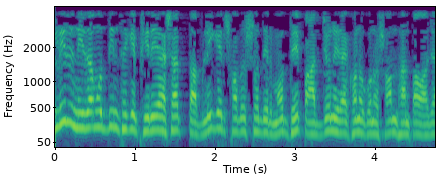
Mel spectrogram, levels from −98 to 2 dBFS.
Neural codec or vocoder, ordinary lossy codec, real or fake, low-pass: none; none; real; 3.6 kHz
